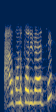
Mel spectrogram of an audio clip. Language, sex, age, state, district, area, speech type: Odia, female, 60+, Odisha, Jharsuguda, rural, conversation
